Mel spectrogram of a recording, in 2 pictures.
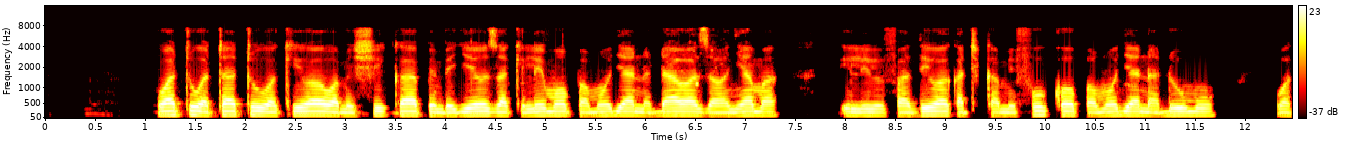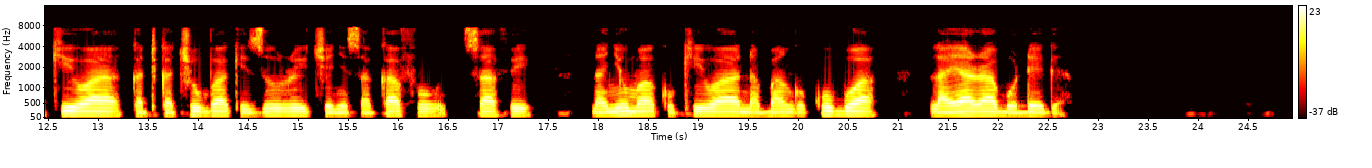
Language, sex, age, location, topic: Swahili, male, 25-35, Dar es Salaam, agriculture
